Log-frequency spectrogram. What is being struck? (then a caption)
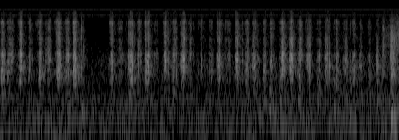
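Coated scratch art paper scraped with a wooden stylus. A wooden stylus, held flat, scrapes lines across a black-coated scratch art paper page in a small spiral pad. A rapid series of short, dry, bright scratching strokes comes in uneven bursts, with a brief lull just before the two-second mark, and the scratching carries on to the end.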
